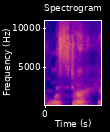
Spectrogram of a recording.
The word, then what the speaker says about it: Worcester: There's a silent R in the middle of Worcester.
